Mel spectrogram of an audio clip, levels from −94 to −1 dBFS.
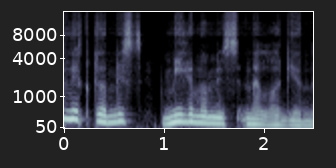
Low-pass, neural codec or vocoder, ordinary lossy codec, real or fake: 14.4 kHz; codec, 44.1 kHz, 2.6 kbps, SNAC; Opus, 32 kbps; fake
